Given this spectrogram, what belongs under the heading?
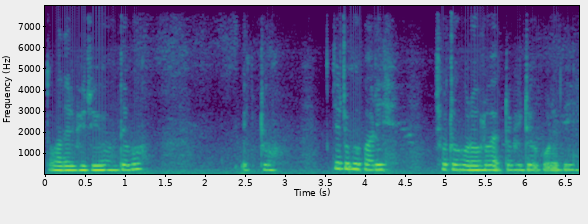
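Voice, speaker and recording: A woman with a sore, hoarse throat talking softly and half-whispering in a casual home vlog. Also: a little high, fairly even intonation, moderate pace, dull audio. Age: adult with a daughter. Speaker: vlogger.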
